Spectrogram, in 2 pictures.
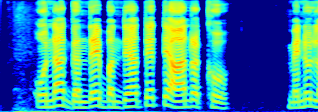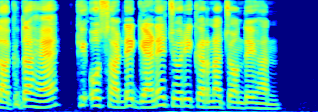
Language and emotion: Punjabi, fearful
